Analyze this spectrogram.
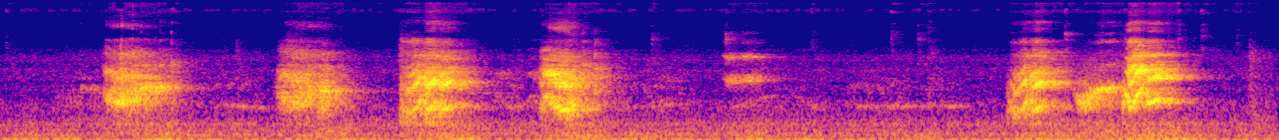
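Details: Captive female superb parrot squawking during Sunday morning playtime after leaving her nest. Rough, scratchy calls come in a run of four, then a pause, then a closer pair. Other parrot recordings play faintly from a tablet.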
